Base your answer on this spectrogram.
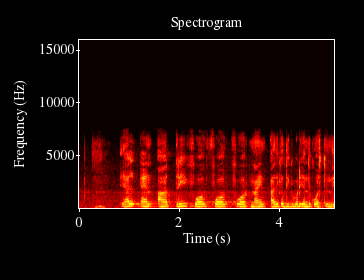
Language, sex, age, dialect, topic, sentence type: Telugu, male, 18-24, Central/Coastal, agriculture, question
